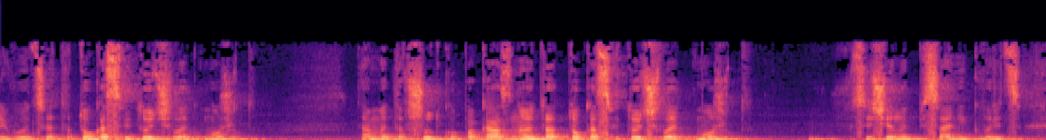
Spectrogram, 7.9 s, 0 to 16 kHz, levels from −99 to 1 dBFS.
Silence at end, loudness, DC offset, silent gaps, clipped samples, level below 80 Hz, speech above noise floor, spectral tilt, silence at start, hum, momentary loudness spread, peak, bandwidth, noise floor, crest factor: 0 s; -20 LUFS; under 0.1%; none; under 0.1%; -38 dBFS; 25 dB; -5 dB/octave; 0 s; none; 13 LU; -4 dBFS; 11.5 kHz; -45 dBFS; 16 dB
